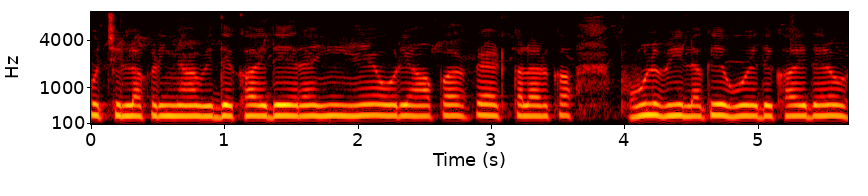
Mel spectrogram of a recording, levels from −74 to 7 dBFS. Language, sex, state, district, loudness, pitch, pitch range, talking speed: Hindi, female, Uttar Pradesh, Deoria, -26 LUFS, 235 Hz, 235-245 Hz, 220 wpm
